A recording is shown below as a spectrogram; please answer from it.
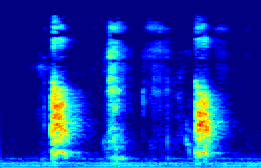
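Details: Hungry Mexican Chihuahua barking: three short, sharp yaps about three quarters of a second apart, the middle one softer, over a faint low hum.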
